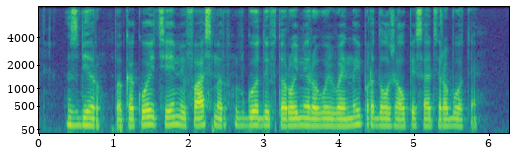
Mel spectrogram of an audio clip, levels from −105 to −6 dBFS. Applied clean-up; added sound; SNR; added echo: none; none; none; none.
